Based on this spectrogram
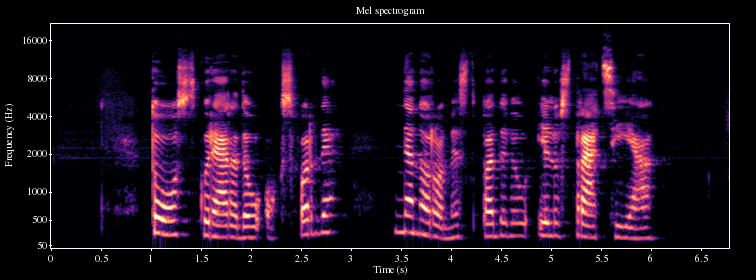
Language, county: Lithuanian, Kaunas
